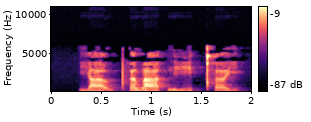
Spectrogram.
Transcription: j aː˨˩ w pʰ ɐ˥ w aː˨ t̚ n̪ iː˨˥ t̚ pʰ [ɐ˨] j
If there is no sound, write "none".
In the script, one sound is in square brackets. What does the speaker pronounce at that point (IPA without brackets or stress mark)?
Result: ɐ˥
